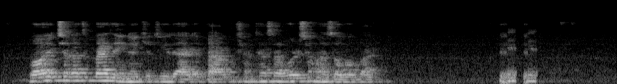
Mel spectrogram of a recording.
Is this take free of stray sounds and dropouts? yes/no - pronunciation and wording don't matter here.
no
